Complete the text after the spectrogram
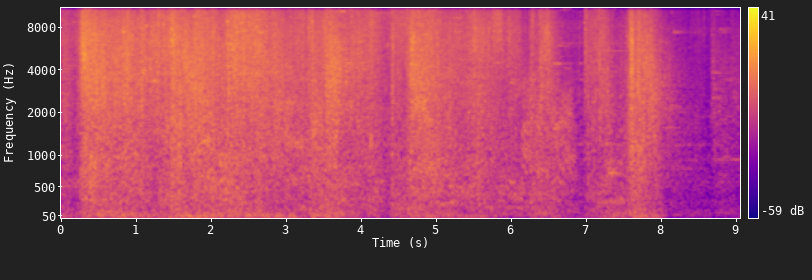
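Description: Game spell effects blast and crackle in rapid bursts.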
